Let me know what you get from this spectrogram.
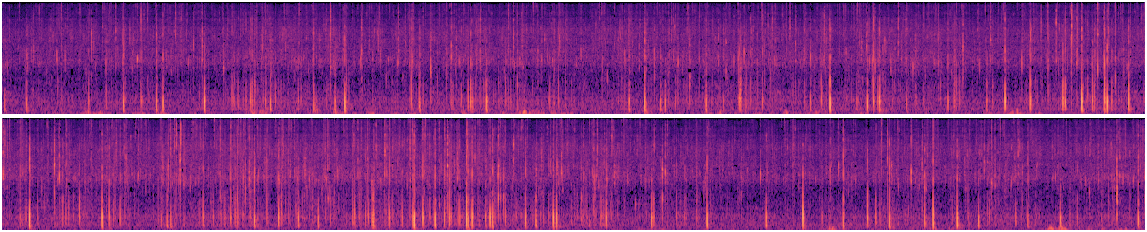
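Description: Steady rain: an even hiss with a constant scatter of sharp, close individual raindrop hits.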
